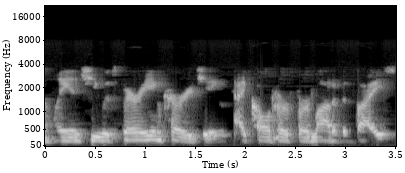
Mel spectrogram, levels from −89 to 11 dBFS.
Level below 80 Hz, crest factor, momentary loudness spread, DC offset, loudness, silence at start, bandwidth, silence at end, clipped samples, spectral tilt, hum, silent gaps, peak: -60 dBFS; 10 dB; 3 LU; under 0.1%; -13 LUFS; 0 s; 3.9 kHz; 0 s; under 0.1%; -9 dB/octave; none; none; -2 dBFS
